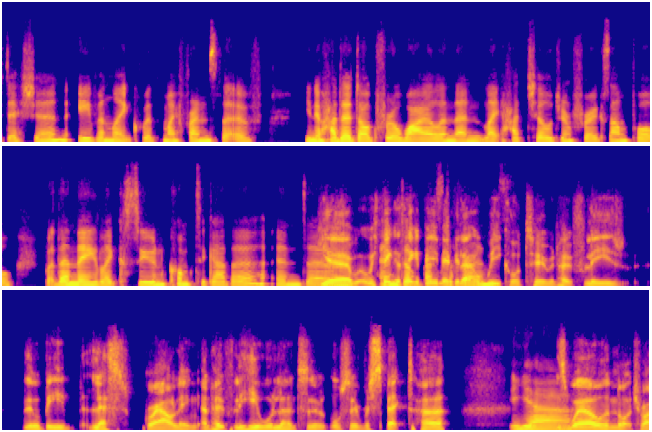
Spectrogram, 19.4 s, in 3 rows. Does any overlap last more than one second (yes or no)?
yes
